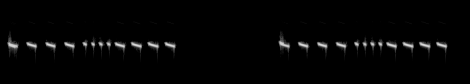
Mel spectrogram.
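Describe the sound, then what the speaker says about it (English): Synthesized bird chirps from a Propellerhead Thor synthesizer patch: two clear phrases of short, evenly spaced tweets, each with a quick burst of faster chirps in the middle, separated by a pause, bright and close. "Now it's starting to sound much more like a bird,"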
